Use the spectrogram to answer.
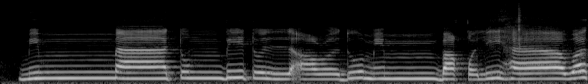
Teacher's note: پھر تن بھی تو نہیں پڑھیں گے، تم بھی تو، قلب ہے نا، نون ساکن ہے، اس کے بعد با ہے، تو ہم نے نون کی آواز کو میم کی آواز سے بدل کر پڑھنا ہے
